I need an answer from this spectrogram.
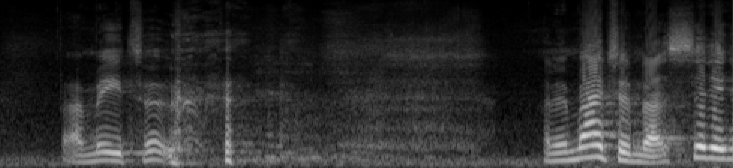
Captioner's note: laughter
